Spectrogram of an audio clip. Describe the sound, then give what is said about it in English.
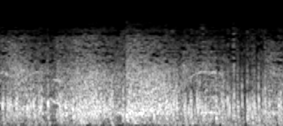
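Gunshots ring out as outlaws fire on a stagecoach in a holdup in an old radio western. A few loud cracks burst over a dense, roaring bed of noise. “Them shoot at stage, Kemosabe. Outlaws. They intend to hold up the stage”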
